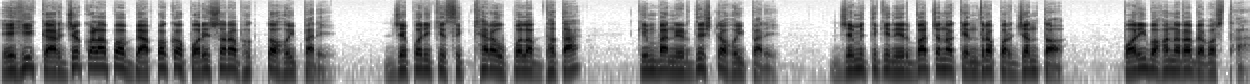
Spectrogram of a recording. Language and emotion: Odia, neutral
